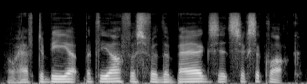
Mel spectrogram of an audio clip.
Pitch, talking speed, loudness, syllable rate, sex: 120 Hz, 275 wpm, -14 LUFS, 5.9 syllables/s, male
